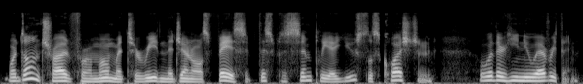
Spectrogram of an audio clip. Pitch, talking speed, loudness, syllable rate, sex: 160 Hz, 235 wpm, -17 LUFS, 6.6 syllables/s, male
